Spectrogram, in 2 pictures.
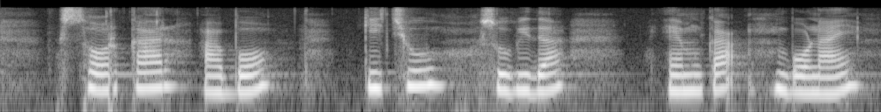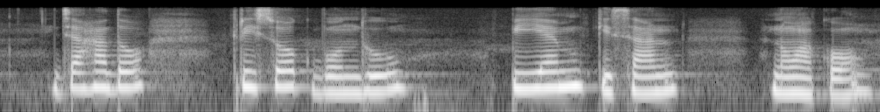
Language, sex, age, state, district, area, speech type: Santali, female, 18-30, West Bengal, Bankura, rural, spontaneous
